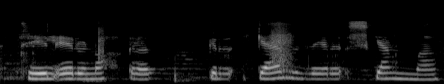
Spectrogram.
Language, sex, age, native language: Icelandic, female, 9, Icelandic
